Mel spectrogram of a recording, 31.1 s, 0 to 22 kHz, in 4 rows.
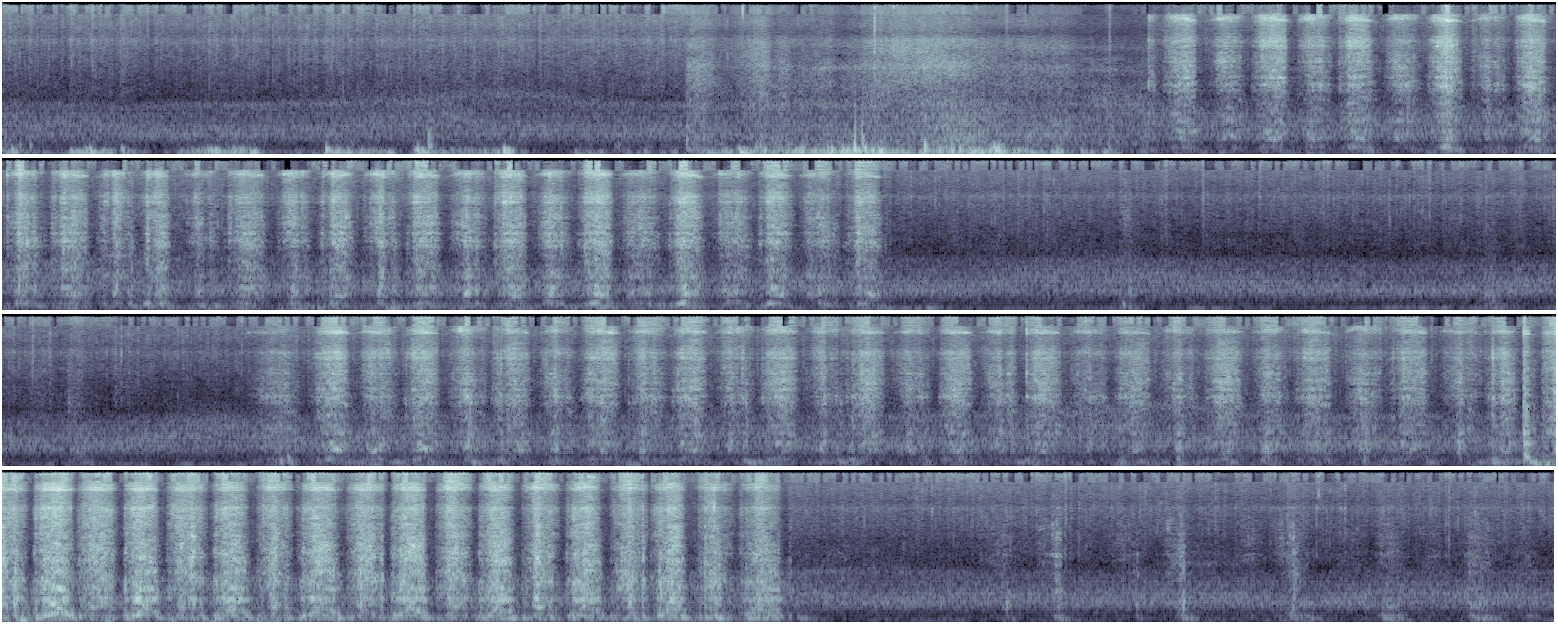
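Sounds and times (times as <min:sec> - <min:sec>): hand saw cutting wood: 0:05.0 - 0:12.2, 0:16.8 - 0:27.4, 0:28.3 - 0:31.0.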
